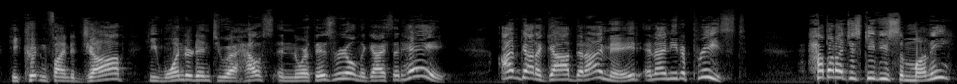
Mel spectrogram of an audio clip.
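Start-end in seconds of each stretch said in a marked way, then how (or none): 4.0-9.5 higher-pitched, casual sales pitch; lightly acted man making a job offer; eager householder's pitch. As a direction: pitch it brightly as a casual proposal. Acting householder hiring a priest.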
